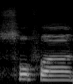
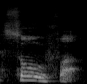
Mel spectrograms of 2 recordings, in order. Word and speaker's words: sofa: ソファーではなくてソファ。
